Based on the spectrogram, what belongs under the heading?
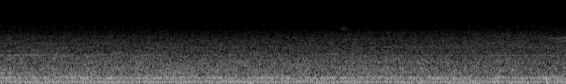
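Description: Mumbai suburban local train, an electric multiple unit, giving a steady rumble with a constant low hum. It is heard from inside the coach at its open doorway.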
